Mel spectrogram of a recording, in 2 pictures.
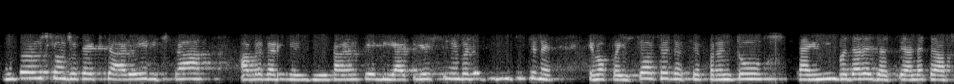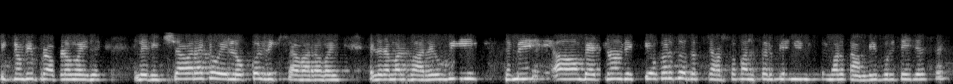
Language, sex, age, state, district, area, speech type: Gujarati, female, 18-30, Gujarat, Surat, rural, conversation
